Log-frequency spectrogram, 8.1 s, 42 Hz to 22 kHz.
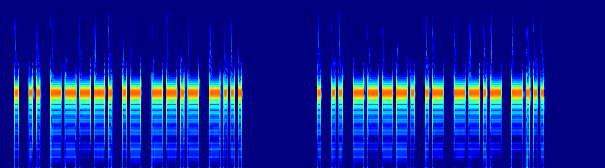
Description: Morse code, heard as a keyed tone, about 25 wpm, 700 Hz. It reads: EI9AQB EI9AQB
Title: DXCC-100 Call Signs - 6 Characters - Repeated 2x - 25wpm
